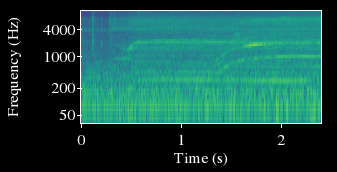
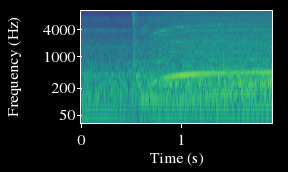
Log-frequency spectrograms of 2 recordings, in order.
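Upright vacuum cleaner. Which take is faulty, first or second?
second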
